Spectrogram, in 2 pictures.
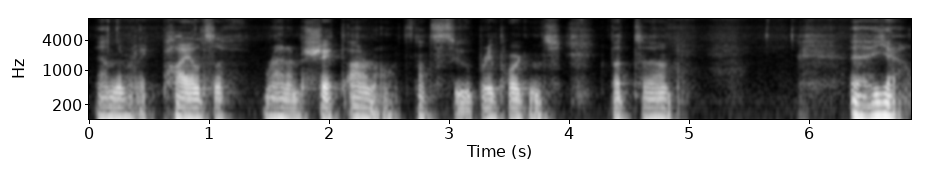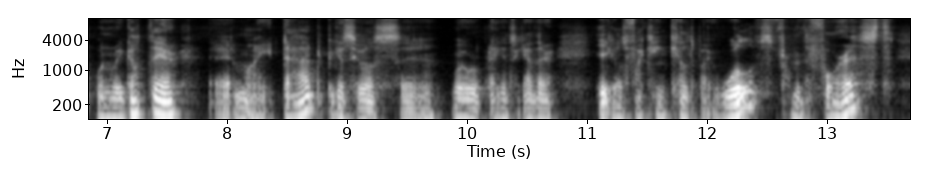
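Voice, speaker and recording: Young guy doing a rambly dream recap, really deep voice w lots of fry, hazy n puzzled, keeps stopping to find words. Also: a little mellow. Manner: hazy, puzzled, halting recounting; swears casually. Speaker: dream diarist. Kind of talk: casual rambling spoken dream log.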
